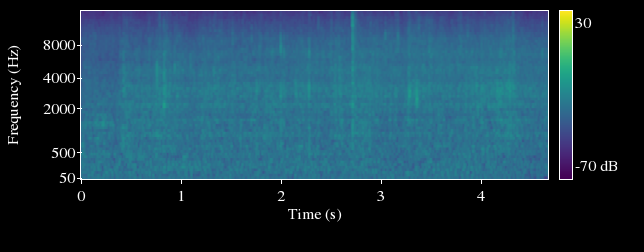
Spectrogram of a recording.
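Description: Garlic crackles and sizzles in hot sesame oil in a pan, a steady, dense hiss sprinkled with tiny pops, fairly soft and close, without any voices.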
